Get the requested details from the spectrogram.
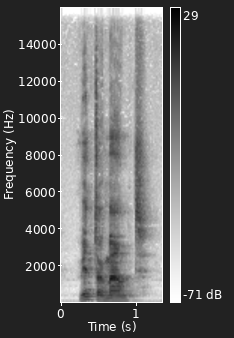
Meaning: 1. winter month 2. December
- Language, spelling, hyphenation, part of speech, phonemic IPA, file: Dutch, wintermaand, win‧ter‧maand, noun, /ˈʋɪn.tərˌmaːnt/, Nl-wintermaand.ogg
